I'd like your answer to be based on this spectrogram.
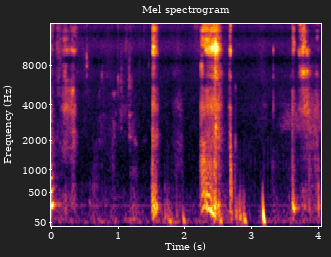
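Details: Hiccups in a 2-month-old baby boy: a few short, sharp catches in the breathing in a quiet room.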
